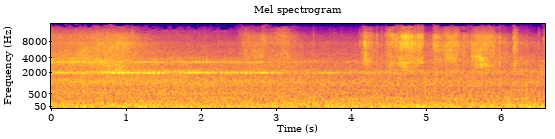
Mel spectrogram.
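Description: Train running: a steady rumble with a thin high whine that fades out about three seconds in, then scattered clicks and rattles.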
